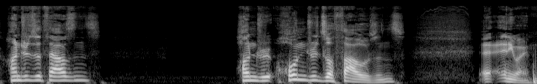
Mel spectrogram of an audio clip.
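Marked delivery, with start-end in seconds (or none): 0.1-4.1 lightly put-on British accent, pitched higher. Trying out what UK friends call sprinkles, mock British accent. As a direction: try a British accent, questioning. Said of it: "my friends from the U K".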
